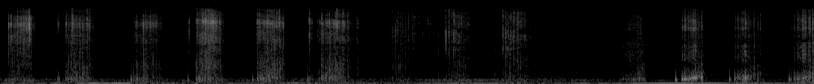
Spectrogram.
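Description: Nail tips are filed against a long, flat emery board nail file printed with "we make-up," making repeated dry scratching rasps. The rubbing strokes come in bursts of bright, high hiss at a loose, uneven pace of about 100 per minute, with short quiet gaps between them.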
